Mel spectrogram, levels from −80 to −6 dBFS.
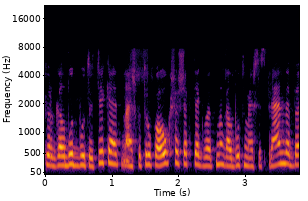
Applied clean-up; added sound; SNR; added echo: none; none; none; none.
